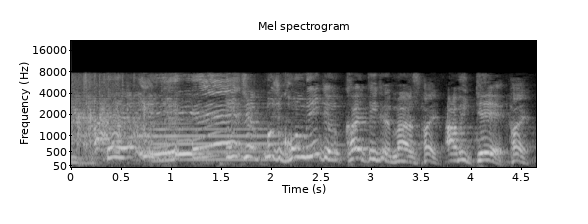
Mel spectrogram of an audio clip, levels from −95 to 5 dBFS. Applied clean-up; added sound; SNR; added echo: none; Wind instrument, woodwind instrument; 11 dB; reverberation time 2.4 s.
